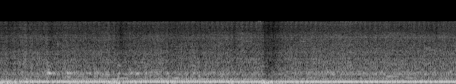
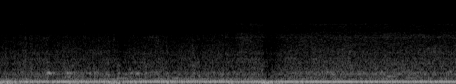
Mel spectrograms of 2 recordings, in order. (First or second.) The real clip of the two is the first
